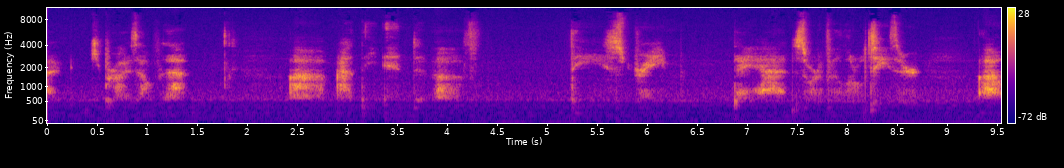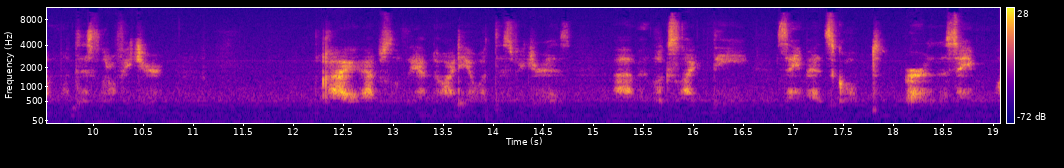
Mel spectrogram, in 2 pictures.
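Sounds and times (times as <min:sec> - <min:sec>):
person whispering: 0:00.0 - 0:04.3, 0:05.2 - 0:06.3, 0:06.9 - 0:10.7, 0:12.2 - 0:19.0.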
